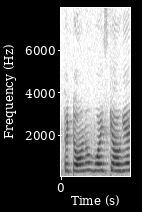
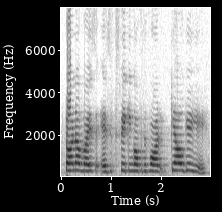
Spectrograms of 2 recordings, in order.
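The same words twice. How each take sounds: First: Said in the usual way. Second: Loud, slow and rude, higher and louder; rude harsh tone. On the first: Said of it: "अब इस समय मैं आपसे बात कर रही हूँ तो मेरी टोन क्या है, पोलाइट वॉइस है". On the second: Shown as a demonstration. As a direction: bark the words at the listener rudely, dragging them out. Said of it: "और मैं ऐसे बात करूँ".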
